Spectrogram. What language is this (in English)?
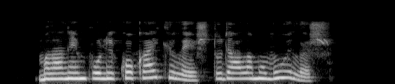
Mari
